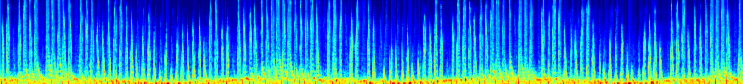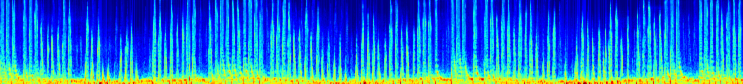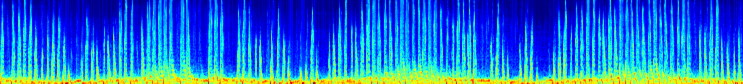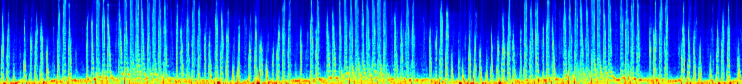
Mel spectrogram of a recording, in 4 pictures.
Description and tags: generative modular acid line sequenced with my own custom script that is specialized for non-quantized sort of strings of notes. I mangled the envelope quite a bit though so it just sounds more swingy than anything I guess. Not sure what the BPM would be. Would be better if it were cut up for one-shot sounds maybe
